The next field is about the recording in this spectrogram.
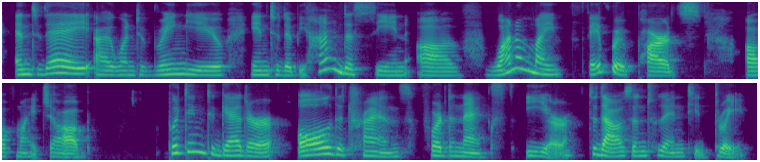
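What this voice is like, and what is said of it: Italian accent. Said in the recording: “your favorite Italian accent host”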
